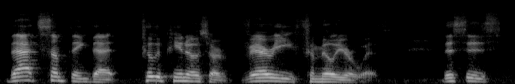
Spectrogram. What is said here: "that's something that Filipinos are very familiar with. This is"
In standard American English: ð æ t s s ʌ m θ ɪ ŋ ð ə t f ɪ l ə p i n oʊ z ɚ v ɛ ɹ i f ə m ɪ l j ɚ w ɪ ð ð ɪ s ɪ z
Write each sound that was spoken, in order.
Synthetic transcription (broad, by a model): ð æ t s s ʌ m θ ɪ ŋ ð ə t f ɪ l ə p i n oʊ z ɚ v ɛ ɹ i f ə m ɪ l j ɚ w ɪ ð ð ɪ s ɪ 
